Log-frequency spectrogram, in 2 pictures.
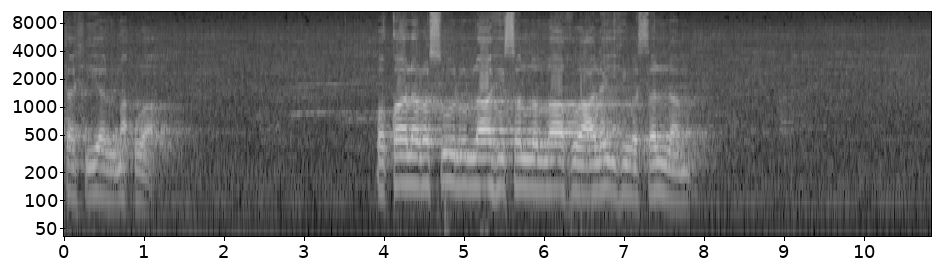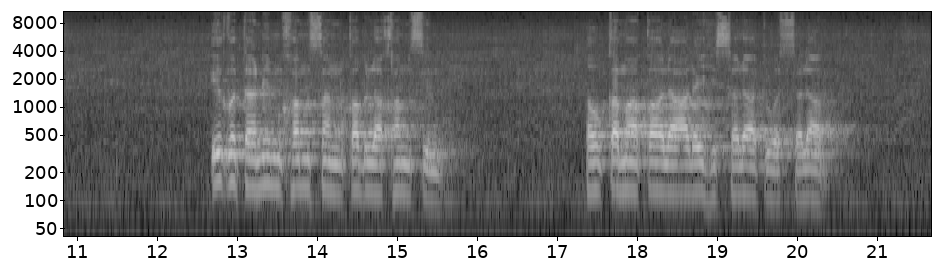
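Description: An elderly man preaches loudly and with feeling into a microphone, in long drawn-out phrases with pauses between them.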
